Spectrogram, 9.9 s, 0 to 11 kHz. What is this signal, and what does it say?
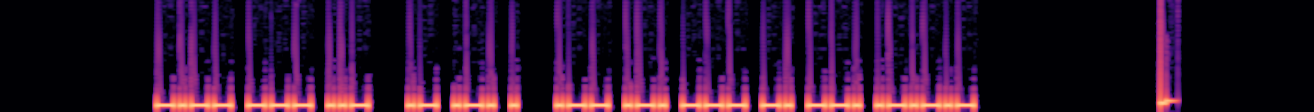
Morse code, heard as a keyed tone, about 28 wpm, 700 Hz. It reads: YOU ARE WRONG.
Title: Sentences from Top 900 Words 28wpm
